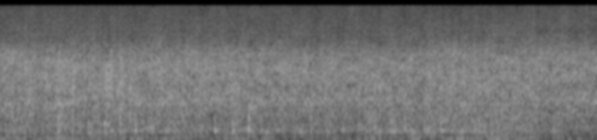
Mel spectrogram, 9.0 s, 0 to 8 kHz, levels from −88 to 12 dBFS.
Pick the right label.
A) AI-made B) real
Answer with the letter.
A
